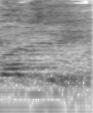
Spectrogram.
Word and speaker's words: Waze: Waze. Kemarin habis presentasi Bapak ya.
